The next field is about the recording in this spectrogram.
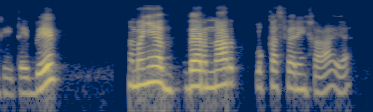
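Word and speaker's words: Feringa: ITB namanya Bernard Lukas feringha ya kalau di Belanda tuh G bacanya He gitu ya J beliau namanya feringha seperti ini beliau waktu itu memberikan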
